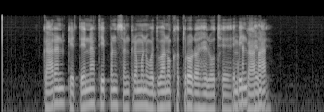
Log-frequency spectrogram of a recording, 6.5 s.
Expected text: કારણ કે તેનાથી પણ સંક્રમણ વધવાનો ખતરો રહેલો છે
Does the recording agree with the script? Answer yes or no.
no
